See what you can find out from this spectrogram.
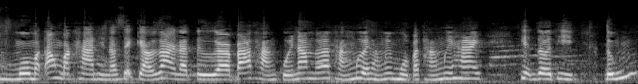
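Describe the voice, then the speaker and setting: Over light background noise, a woman with a high pitch talks at a moderate pace in a monotone, flat intonation. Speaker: rural food vlogger. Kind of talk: casual vlog chat with product promotion.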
